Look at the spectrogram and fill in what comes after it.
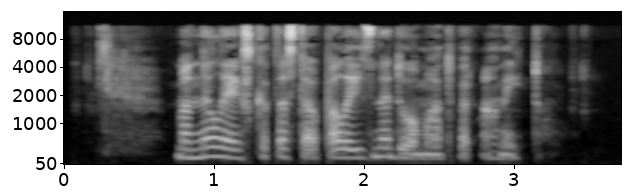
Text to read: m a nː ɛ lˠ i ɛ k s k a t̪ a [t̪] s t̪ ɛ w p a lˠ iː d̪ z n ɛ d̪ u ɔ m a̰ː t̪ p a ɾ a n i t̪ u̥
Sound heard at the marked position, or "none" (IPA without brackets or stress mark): none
